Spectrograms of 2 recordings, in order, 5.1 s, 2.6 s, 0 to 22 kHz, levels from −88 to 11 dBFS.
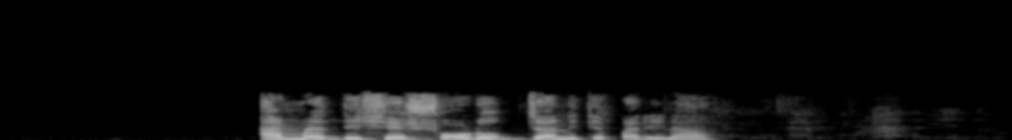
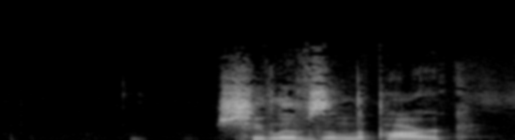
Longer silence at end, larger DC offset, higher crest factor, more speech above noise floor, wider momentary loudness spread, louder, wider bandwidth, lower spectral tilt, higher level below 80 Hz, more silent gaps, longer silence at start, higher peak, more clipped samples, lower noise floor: first, 1.5 s vs 0.4 s; neither; about the same, 18 dB vs 20 dB; first, 66 dB vs 59 dB; first, 10 LU vs 5 LU; about the same, -17 LUFS vs -18 LUFS; second, 7.8 kHz vs 14.5 kHz; first, -4.5 dB/octave vs -2 dB/octave; first, -60 dBFS vs -66 dBFS; neither; first, 1.3 s vs 1.1 s; about the same, -2 dBFS vs -2 dBFS; neither; about the same, -82 dBFS vs -79 dBFS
